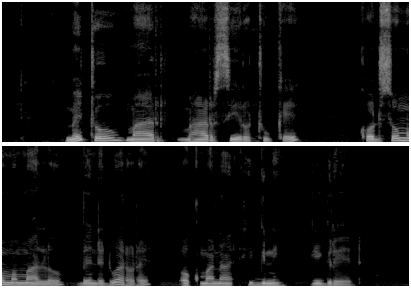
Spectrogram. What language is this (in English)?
Luo (Kenya and Tanzania)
